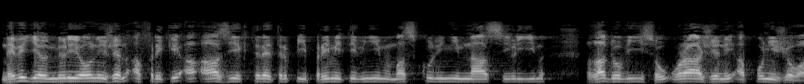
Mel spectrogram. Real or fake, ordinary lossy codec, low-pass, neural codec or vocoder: real; none; none; none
